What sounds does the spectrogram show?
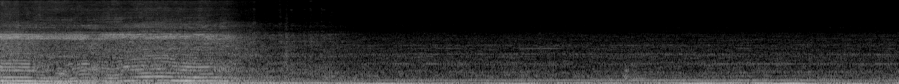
unidentified powered saw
